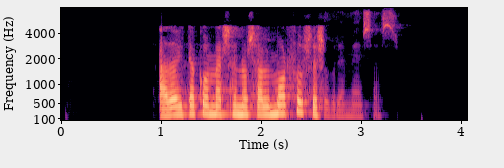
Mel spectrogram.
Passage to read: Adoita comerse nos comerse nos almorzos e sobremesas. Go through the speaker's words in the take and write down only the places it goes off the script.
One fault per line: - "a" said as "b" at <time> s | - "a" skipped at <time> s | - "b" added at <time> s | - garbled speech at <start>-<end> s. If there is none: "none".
- "comerse nos" skipped at 1.9 s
